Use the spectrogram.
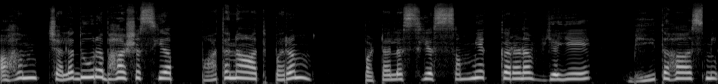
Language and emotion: Sanskrit, fearful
